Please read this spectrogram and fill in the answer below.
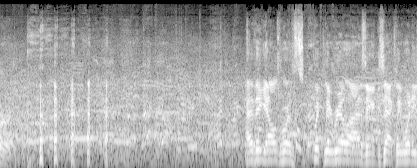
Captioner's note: laugh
